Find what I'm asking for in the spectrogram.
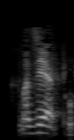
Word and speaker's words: Mazepin: Que foi uh, a estreia de três novatos no grid, que foram Nikita Mazepin, tá certo? Se vai lá pronunciei, Mazepin. – Mazepin.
